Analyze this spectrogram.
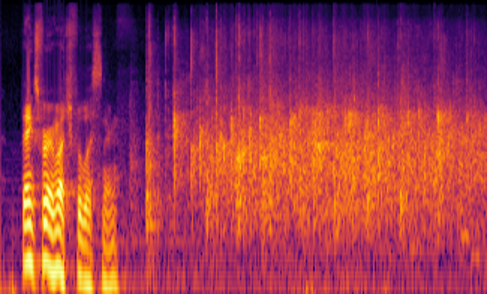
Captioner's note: applause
